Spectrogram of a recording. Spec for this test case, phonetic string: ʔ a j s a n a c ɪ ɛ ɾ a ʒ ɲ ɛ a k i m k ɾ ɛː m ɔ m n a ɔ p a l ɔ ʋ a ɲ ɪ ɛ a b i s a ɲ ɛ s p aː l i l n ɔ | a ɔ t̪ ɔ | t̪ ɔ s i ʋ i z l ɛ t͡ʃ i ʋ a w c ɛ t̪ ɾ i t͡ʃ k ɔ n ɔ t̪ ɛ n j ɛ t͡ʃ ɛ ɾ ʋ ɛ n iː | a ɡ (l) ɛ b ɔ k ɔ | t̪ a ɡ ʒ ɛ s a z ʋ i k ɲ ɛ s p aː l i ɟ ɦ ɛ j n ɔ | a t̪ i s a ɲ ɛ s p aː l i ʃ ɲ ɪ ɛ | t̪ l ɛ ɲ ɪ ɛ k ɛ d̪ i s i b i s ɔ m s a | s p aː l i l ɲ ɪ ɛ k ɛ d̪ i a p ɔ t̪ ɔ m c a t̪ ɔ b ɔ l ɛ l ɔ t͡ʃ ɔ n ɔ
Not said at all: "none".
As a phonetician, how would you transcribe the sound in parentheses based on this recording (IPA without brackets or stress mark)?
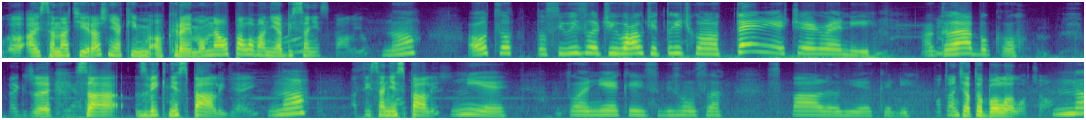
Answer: l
